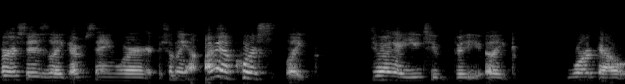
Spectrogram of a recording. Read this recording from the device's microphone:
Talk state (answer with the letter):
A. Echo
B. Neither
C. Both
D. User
A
